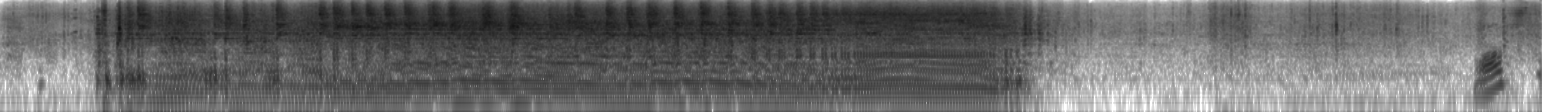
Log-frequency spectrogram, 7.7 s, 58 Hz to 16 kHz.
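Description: A 1986 Kawasaki KX500 two-stroke dirt bike with an FMF exhaust revs loud and close for about five seconds, a raw, rising and falling buzz, then cuts to idle-level quiet with a brief voice near the end.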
